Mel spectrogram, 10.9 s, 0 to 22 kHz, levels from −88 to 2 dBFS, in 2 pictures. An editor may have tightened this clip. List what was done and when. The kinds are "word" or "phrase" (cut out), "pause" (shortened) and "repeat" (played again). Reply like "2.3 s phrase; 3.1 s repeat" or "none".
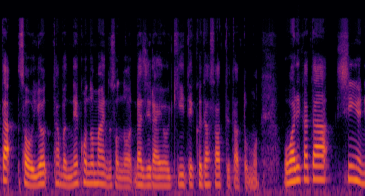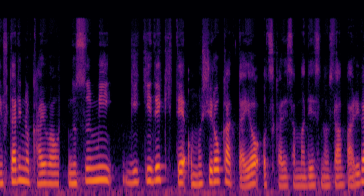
7.3 s pause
